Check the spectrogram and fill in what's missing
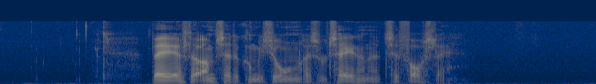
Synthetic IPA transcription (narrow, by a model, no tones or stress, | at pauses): b̥ɛːefd̥ɐʔɒ̽msæɾ̥əkʰo̝miɕo̝̰ːnn̩ʁɛsult͡sʰɛ̰ːɾ̥ɐnət͡sʰe̝lfɒːslɛ̰ːɪ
